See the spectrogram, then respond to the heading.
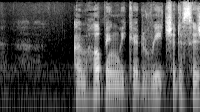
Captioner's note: speaking French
